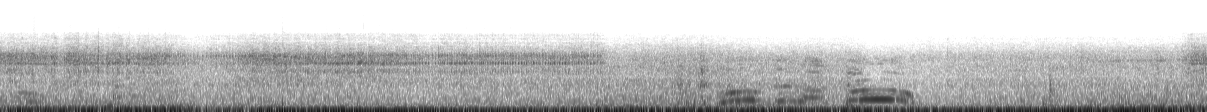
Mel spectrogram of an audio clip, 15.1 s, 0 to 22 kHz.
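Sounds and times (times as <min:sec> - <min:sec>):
boat engines running: 0:00.0 - 0:10.6, 0:11.3 - 0:15.0
high-pitched whine: 0:00.0 - 0:15.0
rush of wind and water: 0:07.6 - 0:15.0.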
